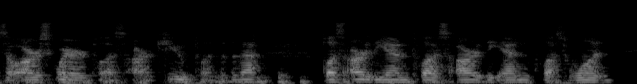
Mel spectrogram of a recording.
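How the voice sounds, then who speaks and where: A man speaks at a fairly low pitch, his voice somewhat breathy. Audible room echo surrounds him. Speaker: math teacher. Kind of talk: lecture. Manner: fast.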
